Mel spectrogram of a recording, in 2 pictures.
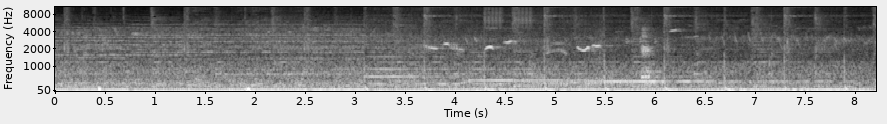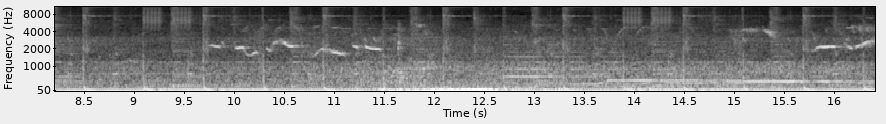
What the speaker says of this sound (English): Sometimes when I'm out here painting, I can hear the birds singing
